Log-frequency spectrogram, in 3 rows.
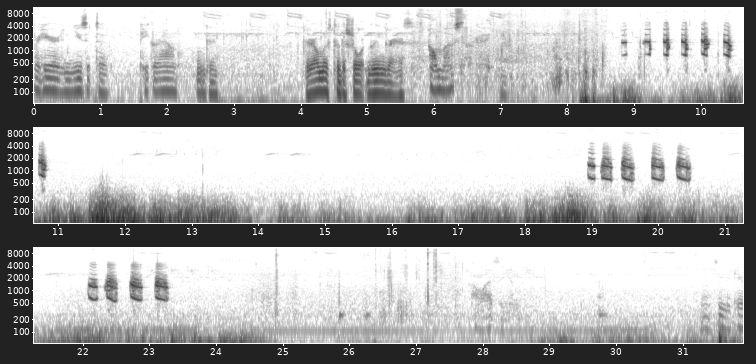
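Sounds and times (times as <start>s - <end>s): turkey yelps: 8.8s - 10.9s, 19.0s - 20.5s, 22.1s - 23.3s.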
